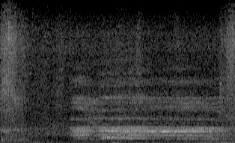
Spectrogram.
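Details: Rooster crowing in the background of a live stream: a faint, drawn-out crow lasting under two seconds, muffled beneath steady low traffic rumble.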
